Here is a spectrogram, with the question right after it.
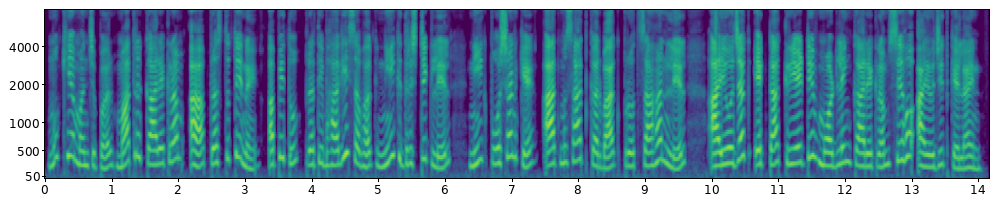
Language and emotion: Maithili, neutral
